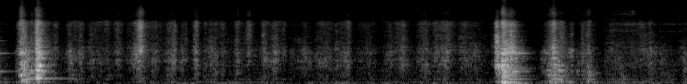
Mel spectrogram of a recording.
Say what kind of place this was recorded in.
kitchen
